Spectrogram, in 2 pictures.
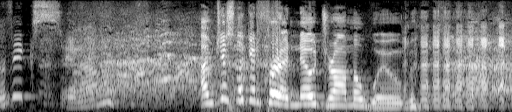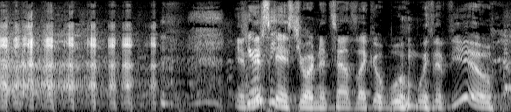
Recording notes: Take a break from their usual studio recording for a live episode from the Gateway Theater in San Francisco as part of the 2018 SF Sketchfest.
